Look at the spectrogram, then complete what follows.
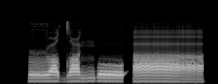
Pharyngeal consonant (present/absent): present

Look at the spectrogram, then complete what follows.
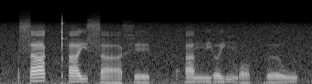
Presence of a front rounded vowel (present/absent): absent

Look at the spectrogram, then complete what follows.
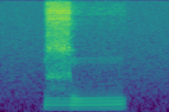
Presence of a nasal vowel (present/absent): absent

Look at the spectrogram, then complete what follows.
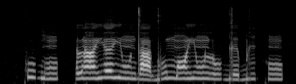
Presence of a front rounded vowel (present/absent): absent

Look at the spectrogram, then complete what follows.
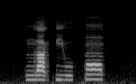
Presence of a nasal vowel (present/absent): present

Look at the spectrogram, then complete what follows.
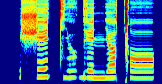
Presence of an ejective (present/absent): absent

